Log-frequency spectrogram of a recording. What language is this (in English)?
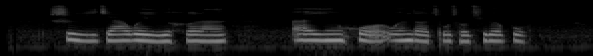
Chinese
